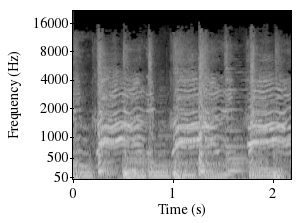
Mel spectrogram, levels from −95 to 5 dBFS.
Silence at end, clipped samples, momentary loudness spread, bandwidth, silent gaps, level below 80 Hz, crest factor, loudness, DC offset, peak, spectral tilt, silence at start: 0 s; under 0.1%; 4 LU; 16 kHz; none; -28 dBFS; 14 dB; -18 LUFS; 0.4%; -4 dBFS; -4 dB/octave; 0 s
